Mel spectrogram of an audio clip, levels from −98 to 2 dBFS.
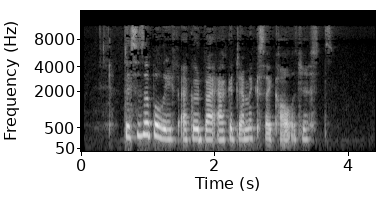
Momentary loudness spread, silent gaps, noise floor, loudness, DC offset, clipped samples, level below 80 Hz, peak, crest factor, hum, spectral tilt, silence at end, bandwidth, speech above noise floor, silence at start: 13 LU; none; -70 dBFS; -21 LUFS; under 0.1%; under 0.1%; -68 dBFS; -4 dBFS; 18 dB; none; -5 dB/octave; 0.9 s; 11.5 kHz; 50 dB; 0.65 s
